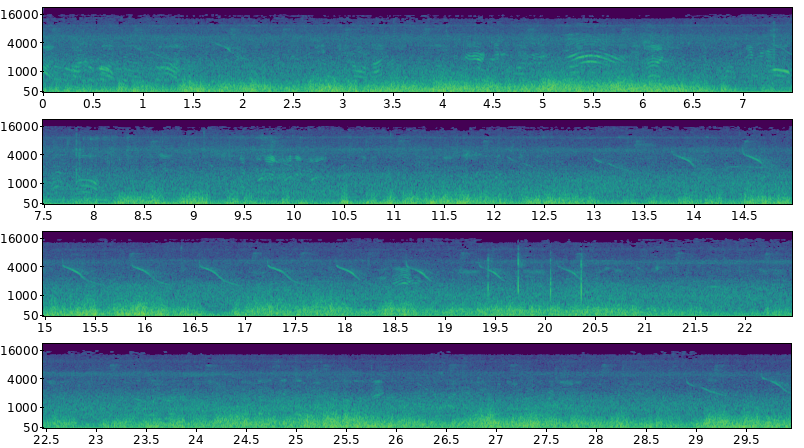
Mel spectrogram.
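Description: Wind blows across an open field outdoors.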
